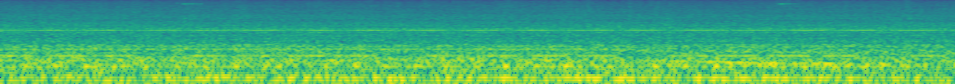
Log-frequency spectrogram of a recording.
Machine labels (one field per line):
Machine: slide rail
